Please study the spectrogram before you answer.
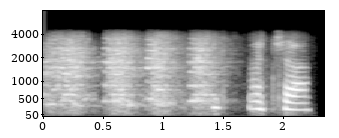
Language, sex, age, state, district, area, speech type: Dogri, female, 18-30, Jammu and Kashmir, Reasi, rural, conversation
